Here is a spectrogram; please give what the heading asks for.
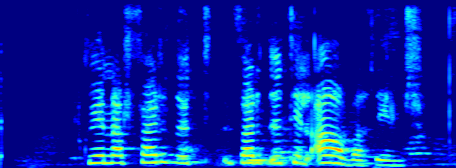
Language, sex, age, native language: Icelandic, male, 10, Icelandic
